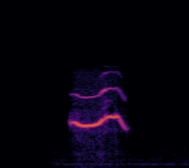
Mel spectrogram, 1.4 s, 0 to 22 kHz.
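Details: Breeding tawny owls at a De Mortel nest box, 22 February 2021, as prey is passed from male to female. One clean, harmonic call of about half a second, level then rising and falling, in silence.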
